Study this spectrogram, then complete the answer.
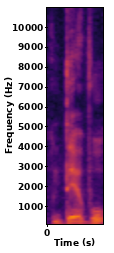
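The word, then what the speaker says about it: devo: এই শব্দটা যখন বলবা তখন কিন্তু দেবু উচ্চারণ করতে হবে।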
